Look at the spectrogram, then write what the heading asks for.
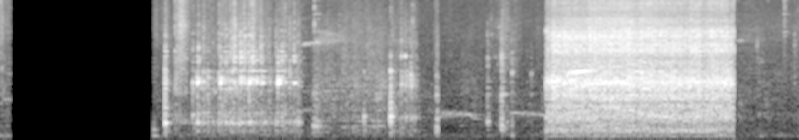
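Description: An electric kitchen blender grinds cumin, garlic and ginger in a loud, steady whirring burst lasting about two seconds, with clattering kitchen handling sounds before and a quieter hum after it stops.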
